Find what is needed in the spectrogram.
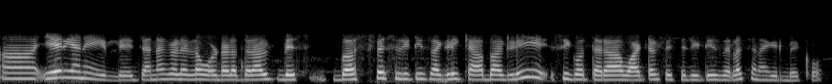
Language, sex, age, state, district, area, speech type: Kannada, female, 18-30, Karnataka, Ramanagara, rural, conversation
